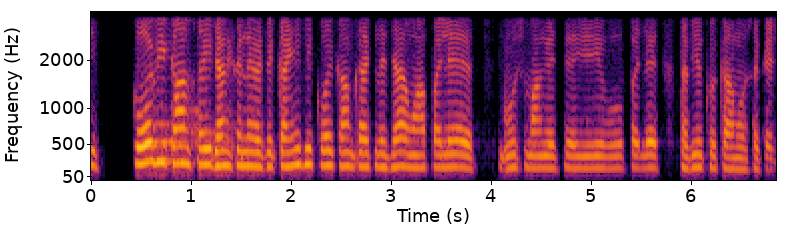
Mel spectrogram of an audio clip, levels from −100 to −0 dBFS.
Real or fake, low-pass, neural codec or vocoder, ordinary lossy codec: real; 3.6 kHz; none; none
